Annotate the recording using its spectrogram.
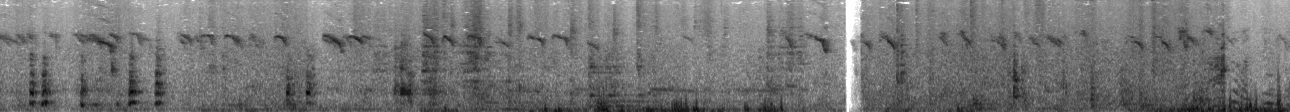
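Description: Chickens clucking and peeping: many short falling chirps, repeated all through, with a brief break about two thirds of the way in.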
